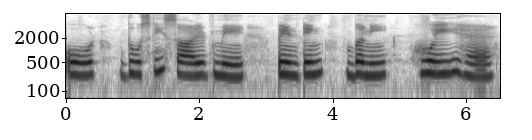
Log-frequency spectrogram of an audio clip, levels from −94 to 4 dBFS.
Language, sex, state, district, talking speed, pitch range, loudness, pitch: Hindi, female, Uttar Pradesh, Saharanpur, 75 wpm, 245-265 Hz, -14 LUFS, 255 Hz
